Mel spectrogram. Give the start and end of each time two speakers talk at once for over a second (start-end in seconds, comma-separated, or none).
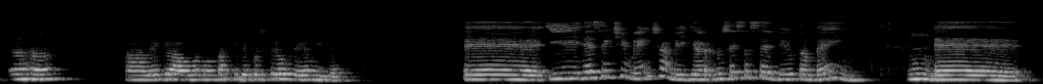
none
